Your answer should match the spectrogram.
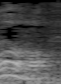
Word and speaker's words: Louisville: And it was right, and that's how you say it, by the way, those of you who are not from Kentucky, it's Louisville. It's not like Al Michaels says, Louisville, Louisville.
